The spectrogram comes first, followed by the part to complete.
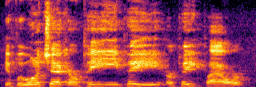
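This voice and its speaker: A man's voice: on the high side, brisk, slight background noise. A man hosting a casual, hands-on technical demonstration, speaking informally and directly to viewers in a folksy way. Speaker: video host demonstrating CB radio gear.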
